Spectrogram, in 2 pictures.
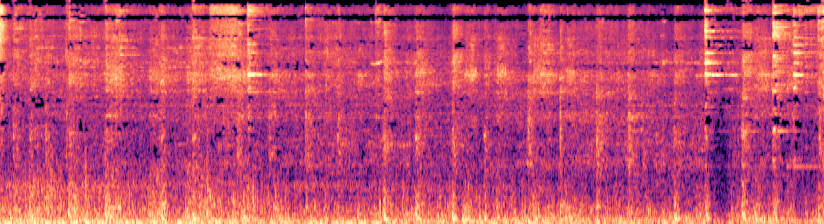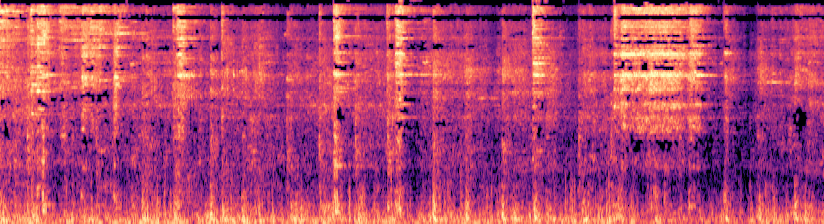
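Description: Loaded-or-empty coal gondola cars of a freight train rolling past close by: a steady heavy rumble with wheels clacking over rail joints, easing a little after the first few seconds. Near the end a wheel gives a brief high squeal.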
